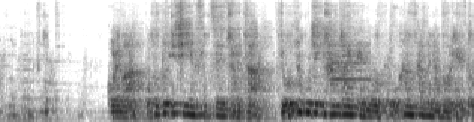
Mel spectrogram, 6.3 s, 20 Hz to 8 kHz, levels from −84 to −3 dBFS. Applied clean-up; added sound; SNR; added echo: neural separator model SepFormer DNS4.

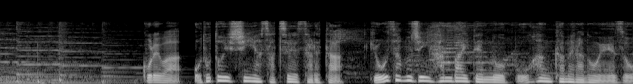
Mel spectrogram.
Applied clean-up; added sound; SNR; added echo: none; none; none; none.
